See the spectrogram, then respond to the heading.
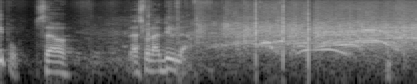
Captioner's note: cheers and applause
